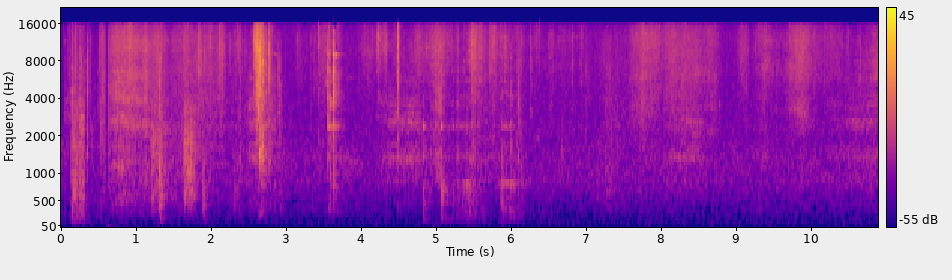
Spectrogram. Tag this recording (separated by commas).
silverware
